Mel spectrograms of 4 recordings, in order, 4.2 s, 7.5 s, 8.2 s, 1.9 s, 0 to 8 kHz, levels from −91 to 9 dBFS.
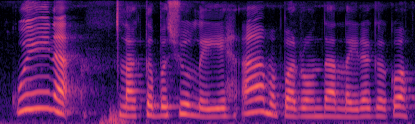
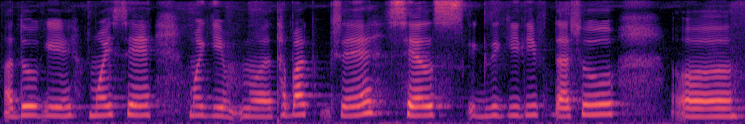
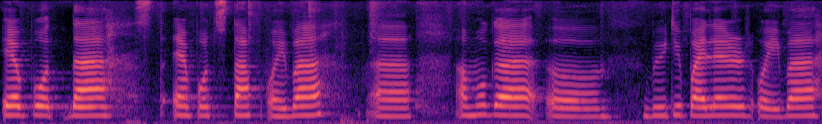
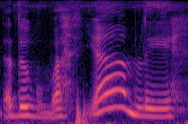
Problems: none marked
